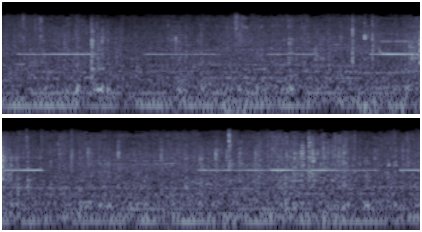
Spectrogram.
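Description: RC excavator working: a steady low hum of its motors, with scattered clicks and scrapes as the arm and bucket move, and a high electronic beep that comes on and off about six times, some beeps short and one held over a second.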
